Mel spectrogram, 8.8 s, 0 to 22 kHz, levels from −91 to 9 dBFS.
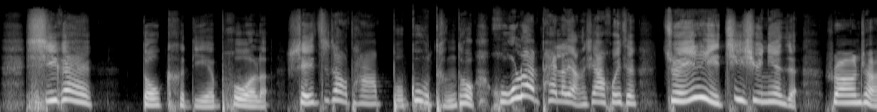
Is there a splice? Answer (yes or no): no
